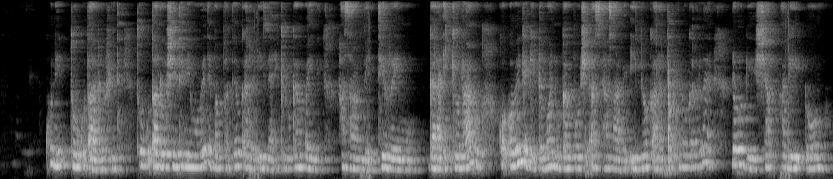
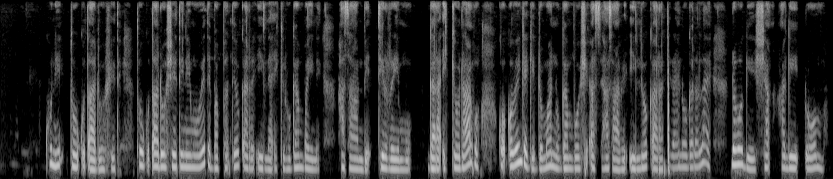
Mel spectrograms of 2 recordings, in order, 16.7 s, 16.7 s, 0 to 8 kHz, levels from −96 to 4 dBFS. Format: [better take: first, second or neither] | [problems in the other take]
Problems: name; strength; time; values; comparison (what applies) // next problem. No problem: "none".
second | noise reduction (neural separator model SepFormer DNS4)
